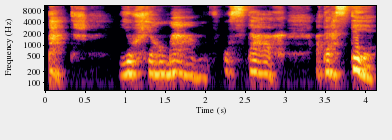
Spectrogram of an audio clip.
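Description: A strange young maiden murmurs in a breathy, coaxing way, slow and mellow, as a woman gives her voice. She sounds far from the mic in a roomy space. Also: lowish voice. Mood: dreamy.

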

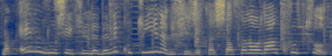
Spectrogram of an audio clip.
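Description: A young mother giving casual gameplay commentary to her viewers, coaching and calming her child with a chatty manner and frequent laughter. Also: very high voice, fast talker. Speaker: mother coaching her child through a game, channel host. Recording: clear game music underneath. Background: game music.

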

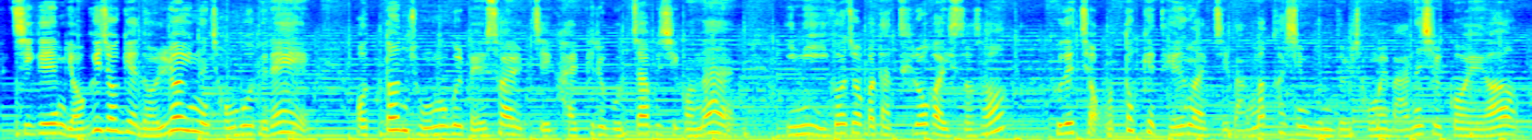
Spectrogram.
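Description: A woman with a mid-pitched voice narrates over clearly audible background music. She delivers a scripted promotional pitch as a video host, earnest and persuasive as she speaks straight to her viewers.

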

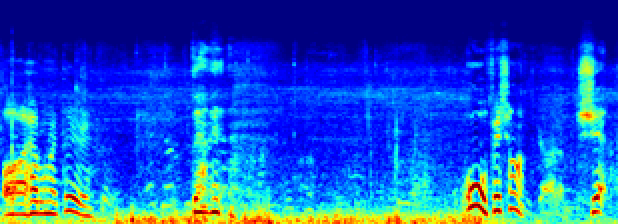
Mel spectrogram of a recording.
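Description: A man's voice: high-pitched, expressive, takes it slowly. A man in his thirties vlogging while driving and fishing from a pier, rambling and chatty as he talks to his viewers. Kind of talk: casual vlog narration. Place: outdoors, driving then on a waterfront pier. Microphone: action camera. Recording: action camera audio with clear outdoor noise.

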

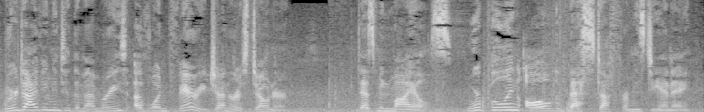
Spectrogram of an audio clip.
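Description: A woman plays an upbeat young project supervisor in a video game who talks in a brisk, businesslike way. Her voice sits mid-range for a woman, and clear background noise runs under it. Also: medium pitch, very animated, natural voice. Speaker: supervisor character. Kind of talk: scripted video game dialogue.

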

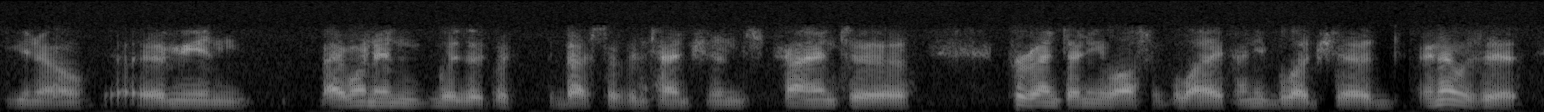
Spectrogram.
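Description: A man with a very low voice talks over a tinny phone line. He speaks haltingly and defensively, leaning on fillers as he explains himself. He is the call-in guest of a live interview. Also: fairly even intonation.

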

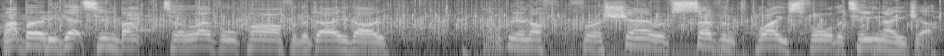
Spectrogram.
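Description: A man working as a golf commentator, calling highlights of a tournament round. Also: normal speed, a crowd in the background, noisy background.

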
